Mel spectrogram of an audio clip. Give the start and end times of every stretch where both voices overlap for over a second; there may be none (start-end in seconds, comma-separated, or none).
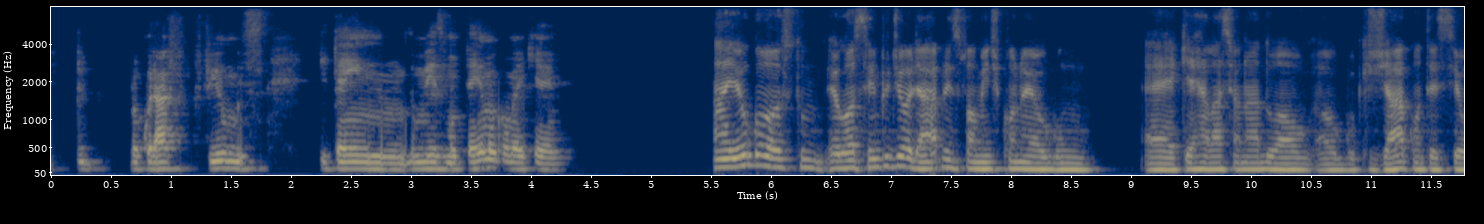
none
